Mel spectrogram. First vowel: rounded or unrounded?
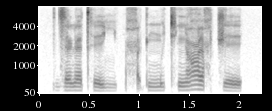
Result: unrounded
